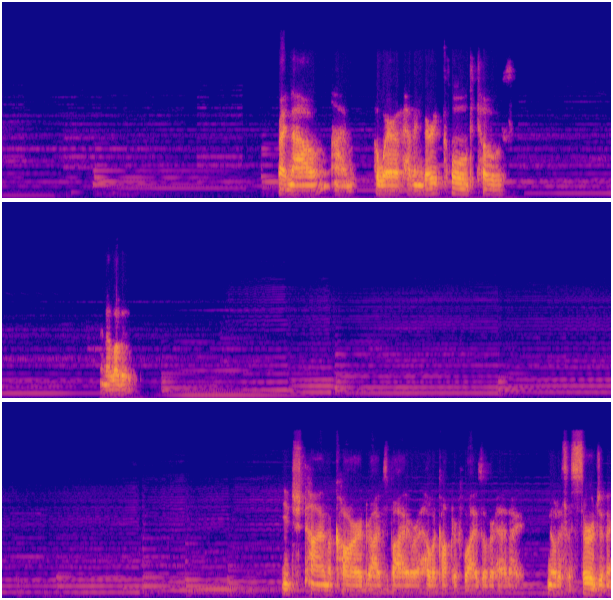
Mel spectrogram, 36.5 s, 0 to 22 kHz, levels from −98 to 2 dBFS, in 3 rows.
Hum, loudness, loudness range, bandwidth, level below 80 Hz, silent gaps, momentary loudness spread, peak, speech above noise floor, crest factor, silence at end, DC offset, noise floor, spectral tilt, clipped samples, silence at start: none; -22 LUFS; 10 LU; 12 kHz; -68 dBFS; none; 13 LU; -4 dBFS; 43 dB; 22 dB; 0 s; under 0.1%; -64 dBFS; -4 dB/octave; under 0.1%; 5.5 s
